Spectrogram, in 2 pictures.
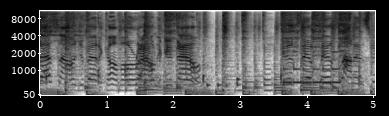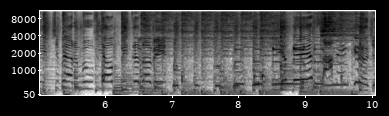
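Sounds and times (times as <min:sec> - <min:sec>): funk rock band playing live: 0:00.0 - 0:10.0.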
